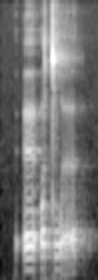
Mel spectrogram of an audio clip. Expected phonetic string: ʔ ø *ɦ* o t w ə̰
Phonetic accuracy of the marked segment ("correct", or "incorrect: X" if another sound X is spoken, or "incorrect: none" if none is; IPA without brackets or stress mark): incorrect: ʔ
